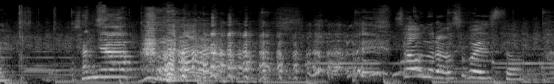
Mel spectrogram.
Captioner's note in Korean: 웃음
